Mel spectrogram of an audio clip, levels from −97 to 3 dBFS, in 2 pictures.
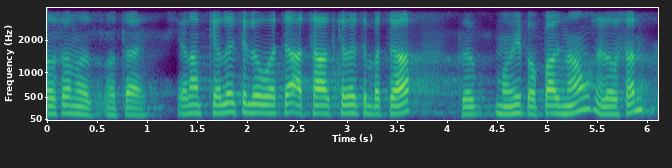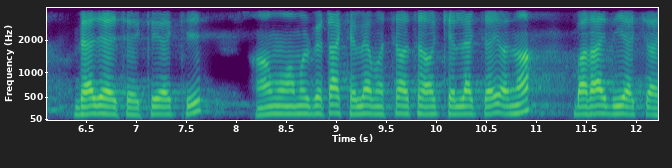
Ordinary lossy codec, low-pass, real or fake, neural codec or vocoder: none; 3.6 kHz; fake; codec, 24 kHz, 1.2 kbps, DualCodec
